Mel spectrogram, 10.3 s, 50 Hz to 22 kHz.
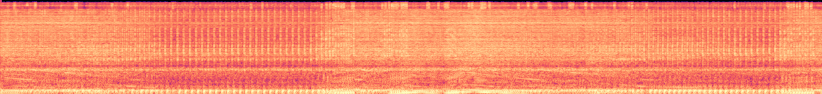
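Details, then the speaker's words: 139QMB 50cc engine with piston skirt ground shorter and cylinder sanded for large clearance, at low idle: quick, even, hollow tapping over the small single's putter, audible only at low revs and when revs drop; piston slap. "Słyszeliście jak Piston Slap brzmi On brzmi tylko na wolnych obrotach jak dodacie lekko gazu i później już tłok tak szybko zasuwa że nie jesteście w stanie wychwycić tego brzmienia"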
